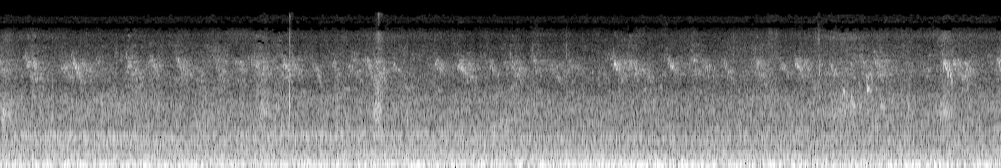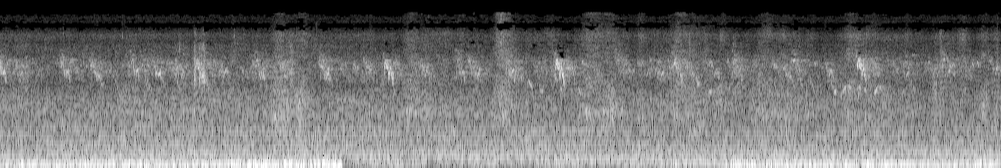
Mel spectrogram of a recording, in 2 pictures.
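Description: Small birds chirping, many short high calls scattered throughout, over a low wind-like rumble that drops away for a few seconds past the middle, with a faint steady hum underneath.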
